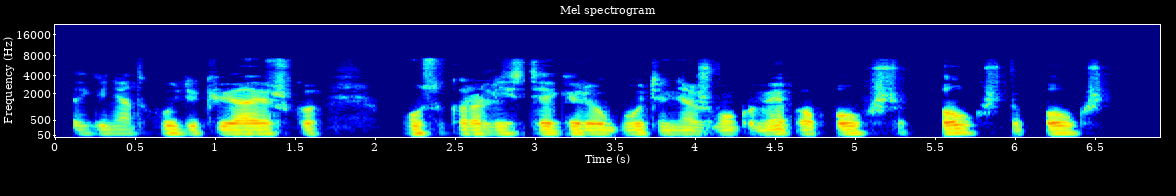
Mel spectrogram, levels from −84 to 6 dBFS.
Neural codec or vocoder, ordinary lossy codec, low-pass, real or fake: none; AAC, 32 kbps; 7.2 kHz; real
